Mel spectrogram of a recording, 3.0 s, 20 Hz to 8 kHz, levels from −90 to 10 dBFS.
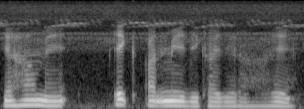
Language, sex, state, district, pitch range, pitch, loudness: Hindi, male, Arunachal Pradesh, Longding, 115-130 Hz, 120 Hz, -16 LUFS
